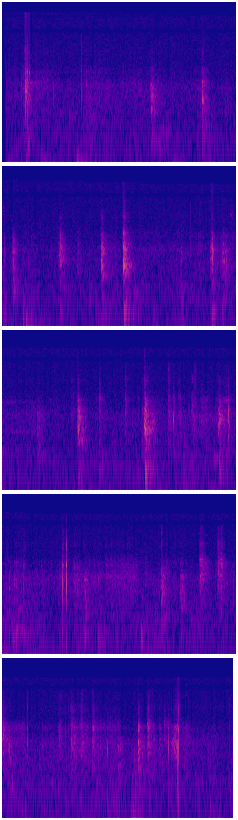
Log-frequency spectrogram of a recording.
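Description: Game pieces click and tap on a wooden board.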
